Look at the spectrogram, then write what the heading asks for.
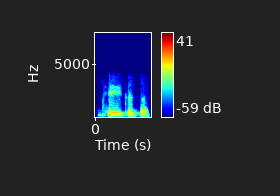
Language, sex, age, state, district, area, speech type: Punjabi, female, 30-45, Punjab, Kapurthala, urban, conversation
